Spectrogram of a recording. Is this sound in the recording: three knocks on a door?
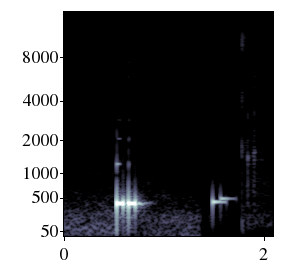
no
